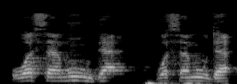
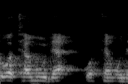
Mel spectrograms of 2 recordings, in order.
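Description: First: وثمود with a clear TH as in "thin", "wathamuda"; tongue tip at the teeth for ث in وثمود; correct ث. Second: وثمود said with a plain T for ث, "watamuda"; wrong ث as ت. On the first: Teacher models for students, lisped TH in وثمود. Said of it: "هكذا ثاء". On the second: Teacher shows students the mistake, T sound in وثمود. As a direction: harden the ث of وثمود into ت. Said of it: "لا نقول". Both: Shown as a demonstration.

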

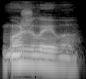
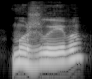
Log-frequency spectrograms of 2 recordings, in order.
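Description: First: Said in the usual way. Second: Irritated echo, higher and louder, rising into a question; irritated repetition. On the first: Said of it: "повторив архілектор". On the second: A narrator's reading. Archlector repeats the inquisitor's word as if it could do harm, irritated. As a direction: throw the word back with annoyance, pitch climbing. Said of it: "роздратовано, немов саме слово могло заподіяти шкоду".

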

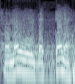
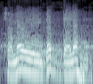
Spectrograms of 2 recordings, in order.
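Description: First: بدله as one word, push on the د; slow "فمن بدله", pulse on دَّ; correct recitation. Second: بدله with the push on ل, as بدَّ له; slow "فمن بدله", لـه split off; wrong split reading. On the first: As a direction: recite بدله joined, ل unstressed. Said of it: "إنما تقرأ". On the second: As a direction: stress بدله as two words. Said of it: "فلا تقرأ". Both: Shown as a demonstration.

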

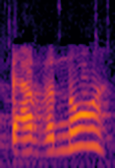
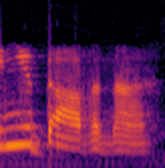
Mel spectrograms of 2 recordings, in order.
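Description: First: Давно with a raised, stressed final но; final-syllable stress. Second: Недавно stressed on the middle да; stress before the ending. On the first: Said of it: "ударение на последний слог". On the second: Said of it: "и почему так". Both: Shown as a demonstration.

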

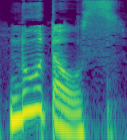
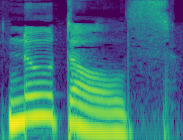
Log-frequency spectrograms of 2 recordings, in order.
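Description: First: "noodles" with the L dropped, like noo-dohs; noodles without L. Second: "Noodles" with a clear L before the final s; slow "Noodles", sounding the L. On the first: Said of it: "千万别读成noodles". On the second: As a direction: let the L be heard in "Noodles". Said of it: "有L音". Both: Shown as a demonstration.

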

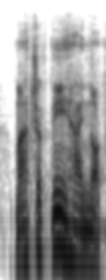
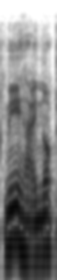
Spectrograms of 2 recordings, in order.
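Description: First: Said in the usual way. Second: "néhány" pushed higher and louder, rising; stress on néhány. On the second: Acted. Francesco pleading with Eszter to wait, stressing "néhány". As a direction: lean on "néhány nap", lifting it up.

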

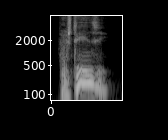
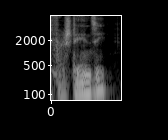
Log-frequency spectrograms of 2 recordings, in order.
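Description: First: "Verstehen" jumps high, then falls away; insistent high question. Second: Said in the usual way. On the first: Acted. Marmeladov presses Raskolnikov, "Verstehen" pitched high and falling. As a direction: push the question "Verstehen Sie?" up hard. Drunk man pressing his listener.

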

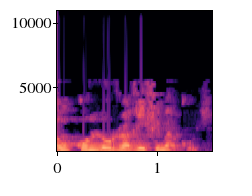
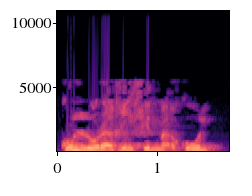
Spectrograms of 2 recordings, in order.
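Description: First: الرغيف said with the article ال, falling at the end; كل الرغيف with a clear ال, settling down; "كل الرغيف مأكول" with the article marked; definite form. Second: كل رغيف said without the article, rising at the end; slow, careful كل رغيف with no ال; "كل رغيف مأكول" spelt out slowly with no article; indefinite form. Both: Shown as a demonstration. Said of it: "في فرق بين أن تقول".

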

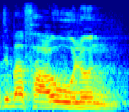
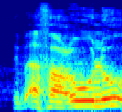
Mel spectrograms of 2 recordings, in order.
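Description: First: "فعول" closed with -un; stop on sukun. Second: "فعول" ending on an open -u; stop on a vowel. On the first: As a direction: say "فعول" as fa-uu-lun. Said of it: "نقف على سكون". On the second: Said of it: "نقف على حركة". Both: Shown as a demonstration.

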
